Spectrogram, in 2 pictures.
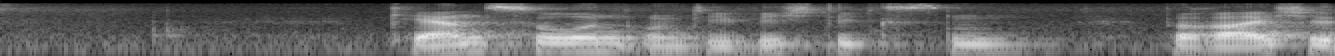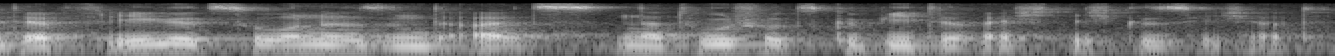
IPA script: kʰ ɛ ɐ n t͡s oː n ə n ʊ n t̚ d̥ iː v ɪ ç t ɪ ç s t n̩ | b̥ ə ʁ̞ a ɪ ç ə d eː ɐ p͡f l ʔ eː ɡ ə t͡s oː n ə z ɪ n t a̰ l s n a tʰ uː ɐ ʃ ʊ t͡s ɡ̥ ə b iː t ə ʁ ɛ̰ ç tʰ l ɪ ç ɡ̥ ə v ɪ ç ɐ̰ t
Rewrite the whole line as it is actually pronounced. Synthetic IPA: kʰ ɛ ɐ n t͡s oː n ə n ʊ n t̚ d̥ iː v ɪ ç t ɪ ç s t n̩ | b̥ ə ʁ̞ a ɪ ç ə d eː ɐ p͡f l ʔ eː ɡ ə t͡s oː n ə z ɪ n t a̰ l s n a tʰ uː ɐ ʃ ʊ t͡s ɡ̥ ə b iː t ə ʁ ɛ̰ ç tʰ l ɪ ç ɡ̥ ə z ɪ ç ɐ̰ t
